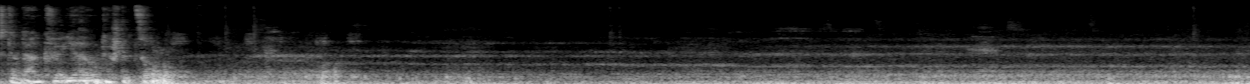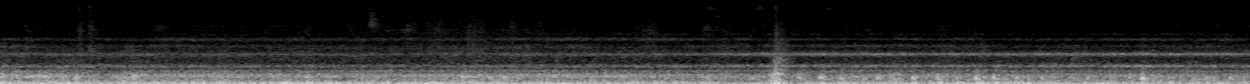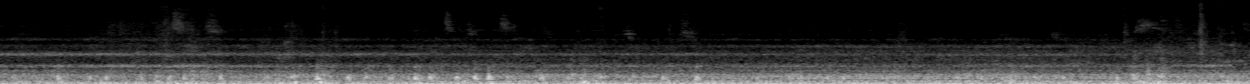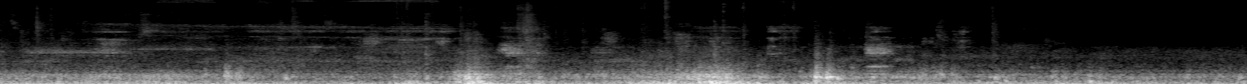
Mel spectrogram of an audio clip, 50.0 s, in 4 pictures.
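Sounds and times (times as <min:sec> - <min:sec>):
low rumble of train wheels: 0:00.0 - 0:49.9.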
